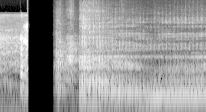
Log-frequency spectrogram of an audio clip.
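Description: A man laughs briefly, cut off after half a second. After a short silence, a big-cat roar sound effect starts about a second in and carries on through the end, strong at first and then held.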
